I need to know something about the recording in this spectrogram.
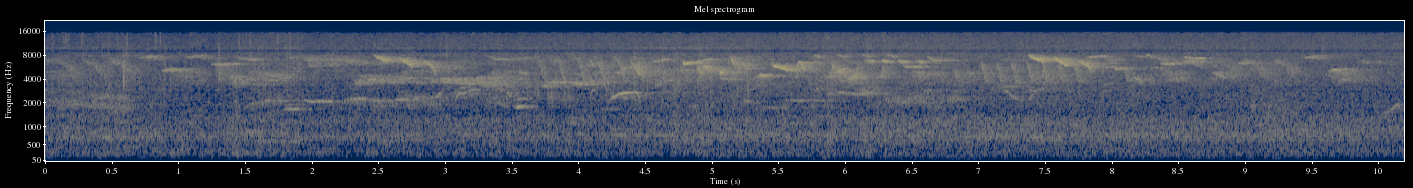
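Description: Songbirds singing and chirping in the trees, many short calls and trills throughout, over a faint steady background hiss.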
